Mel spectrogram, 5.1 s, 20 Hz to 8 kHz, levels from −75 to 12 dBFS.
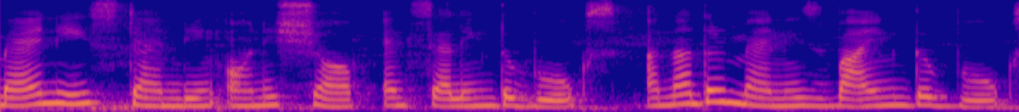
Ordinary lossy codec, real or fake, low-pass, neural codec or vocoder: none; real; none; none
